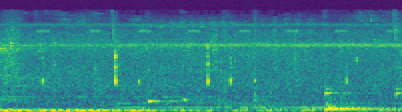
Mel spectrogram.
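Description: A bowstring creaks as it is drawn taut.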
